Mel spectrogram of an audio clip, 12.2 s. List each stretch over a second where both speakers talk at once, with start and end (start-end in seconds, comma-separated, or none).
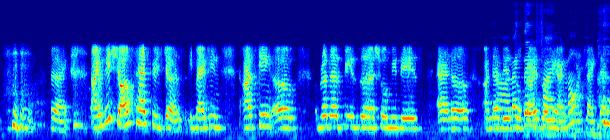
9.9-11.6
